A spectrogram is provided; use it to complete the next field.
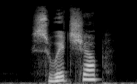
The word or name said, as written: sweatshop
